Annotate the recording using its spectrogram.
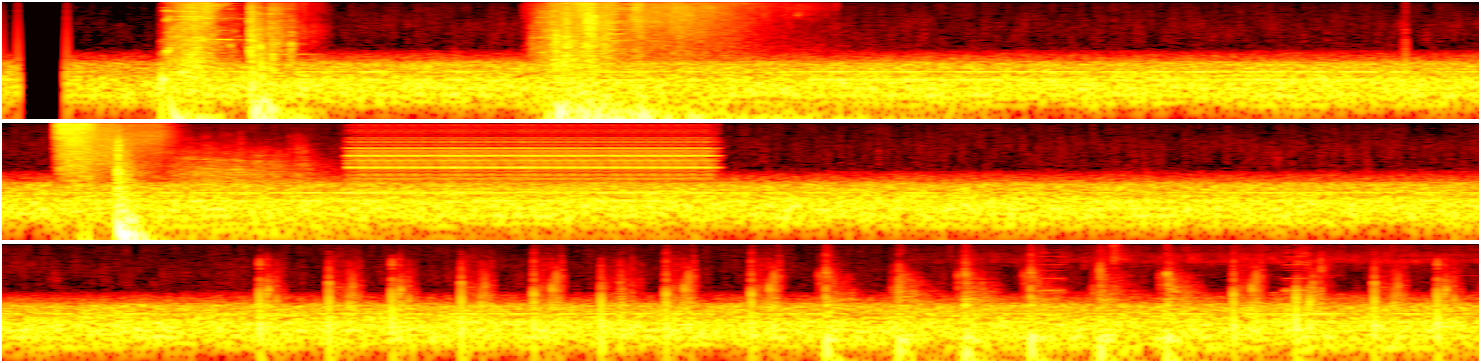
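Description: Steady game music plays throughout.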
